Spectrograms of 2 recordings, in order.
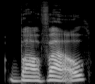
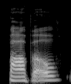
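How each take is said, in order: First: The name is pronounced the Hebrew way. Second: The name is pronounced the English way. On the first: "Key Hebrew terms" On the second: "Babel was how we would pronounce it"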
